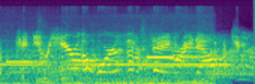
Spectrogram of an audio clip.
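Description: A man's voice with a thin, phone-line quality repeating "I'm here, I'm here, I'm here" over trailer music: a low rumble with a steady high tone.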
